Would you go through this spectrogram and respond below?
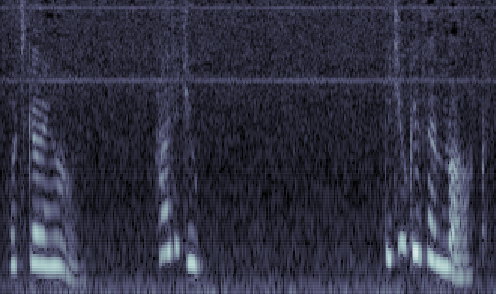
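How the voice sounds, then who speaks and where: A woman's voice: sits high, sing-song, slow pace, dark tone, full character voice, rough recording. A woman playing a determined, emotional wife in a radio drama, well-spoken and direct. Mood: alarmed. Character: anguished, determined wife of a vanished politician. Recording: hissy vintage radio drama tape.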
